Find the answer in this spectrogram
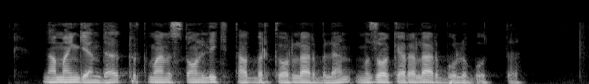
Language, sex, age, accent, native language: Uzbek, male, 35+, Farg'ona, Uzbek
